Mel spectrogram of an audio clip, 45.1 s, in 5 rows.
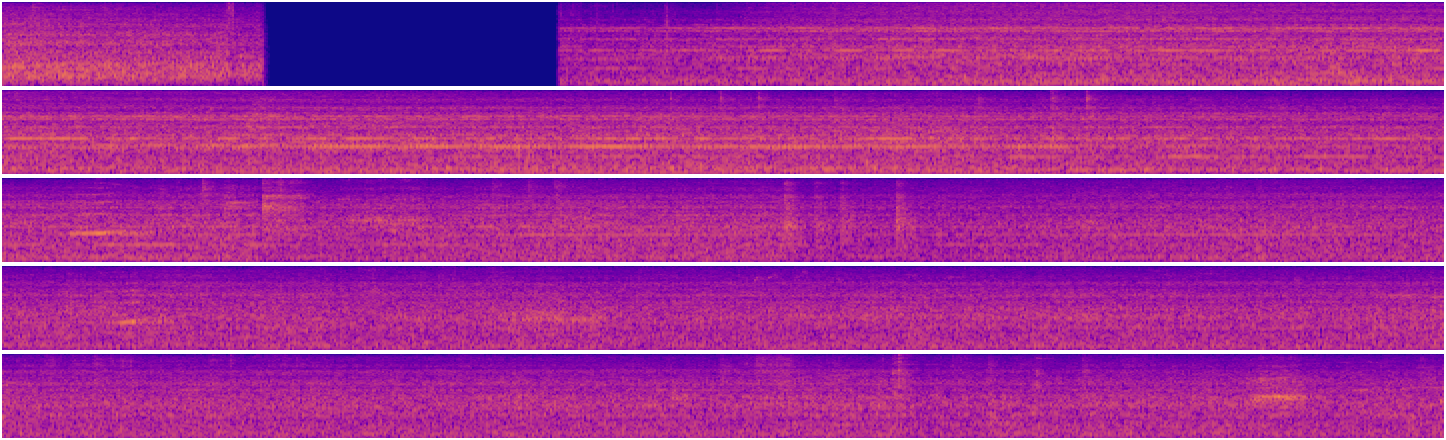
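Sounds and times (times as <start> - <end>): steel wheels rumbling on rail: 3.5 - 45.0
high wheel squeals: 3.6 - 26.3, 27.4 - 28.7, 43.6 - 45.0.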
